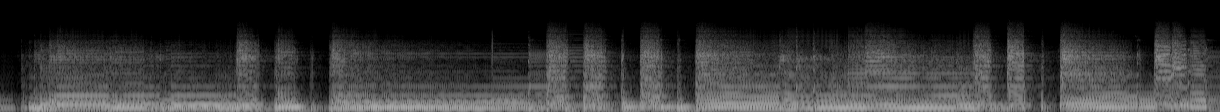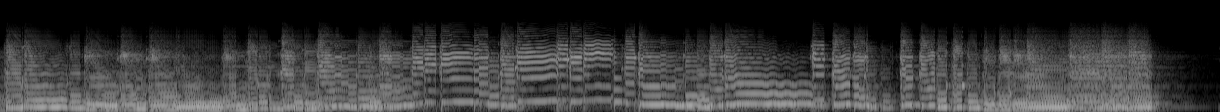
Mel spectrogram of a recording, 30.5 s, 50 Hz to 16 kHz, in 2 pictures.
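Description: Les Paul-style electric guitar played through a Greer Soma 63 transformer preamp/overdrive pedal, modelled on a Fender Brownface amp, with a mild overdriven grit. Held, ringing chords come first, then fast single-note blues lead lines with string bends and vibrato, stopping just before the end.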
